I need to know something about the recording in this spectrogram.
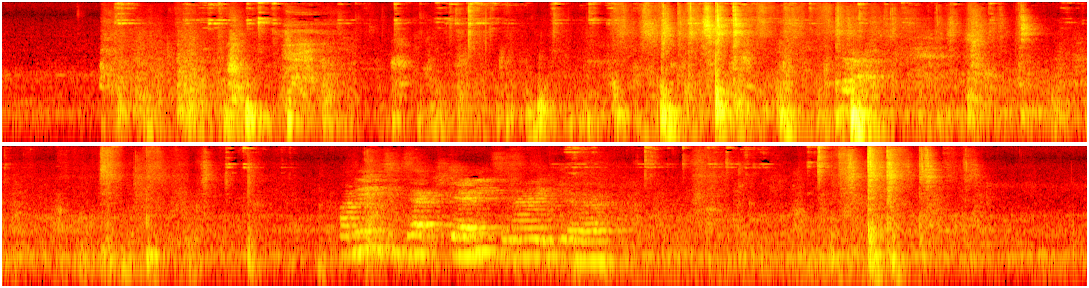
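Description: Two small dogs growl and snarl playfully.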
